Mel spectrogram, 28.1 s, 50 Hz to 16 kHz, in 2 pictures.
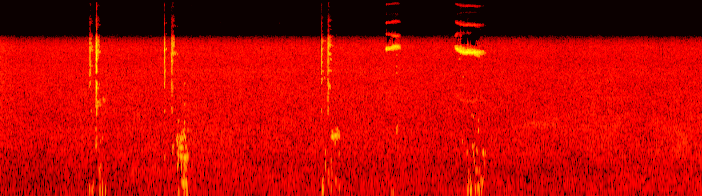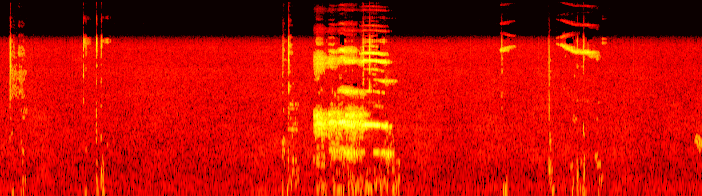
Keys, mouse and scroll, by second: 1.6 click, 6.2 click, 15.2 5, 15.8 Return, 19.5 click, 24.2-25.2 typing, 25.4 Return, 27.1-27.5 scroll up 1.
